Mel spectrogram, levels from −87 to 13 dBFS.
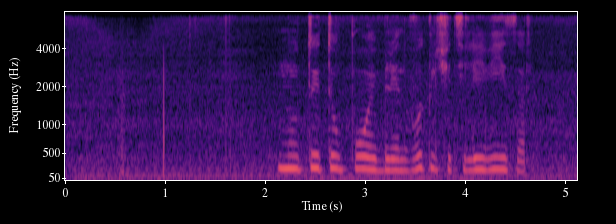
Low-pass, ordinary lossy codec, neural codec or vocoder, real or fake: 7.2 kHz; none; none; real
